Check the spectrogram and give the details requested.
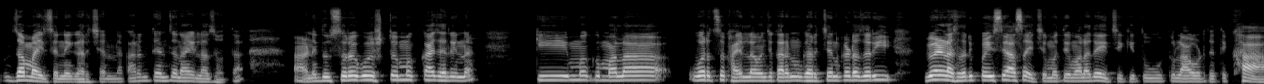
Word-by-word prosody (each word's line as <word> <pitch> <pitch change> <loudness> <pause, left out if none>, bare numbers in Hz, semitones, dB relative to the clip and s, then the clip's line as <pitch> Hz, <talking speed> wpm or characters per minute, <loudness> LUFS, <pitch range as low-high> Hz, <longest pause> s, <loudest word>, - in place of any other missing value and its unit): जमायचं 150 -9 +2
नाही 130 -1 -2
घरच्यांना. 125 +1 -7
कारण 165 +3 -8
त्यांचा 175 0 -3
नाईलाज 140 -6 -4
होता 105 0 -13 0.6
आणि 155 - -3
दुसरं 195 +4 +3
गोष्ट 200 0 +2
मग 205 0 0
काय 200 -1 +3
झाली 185 -2 +1
ना, 175 +3 0 0.7
की 200 0 +1
मग 200 0 -3
मला 190 +1 +2 0.6
वरचं 200 +1 +2
खायला 170 +1 0
म्हणजे 175 +1 -1
कारण 175 +1 +1
घरच्यांकडं 185 +3 +1
जरी 195 +2 +3 0.4
वेळ 215 +3 +8
नसला 175 -1 +3
तरी, 195 - 0
पैसे 195 +1 +4
असायचे 180 -7 +1
मग 150 -1 -4
ते 155 - -2
मला 155 0 -1
द्यायचे, 150 -5 -2
की 135 0 -10
"तू 145 -1 -8
तुला 145 -2 -3
आवडतं 135 -1 -4
ते 145 - -11
खा - - 0
175 Hz, 180 wpm, -20 LUFS, 150-195 Hz, 0.7 s, वेळ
